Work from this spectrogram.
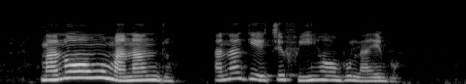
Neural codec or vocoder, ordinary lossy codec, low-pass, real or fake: codec, 16 kHz, 16 kbps, FunCodec, trained on Chinese and English, 50 frames a second; none; 7.2 kHz; fake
